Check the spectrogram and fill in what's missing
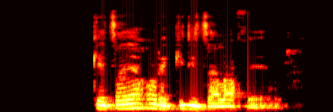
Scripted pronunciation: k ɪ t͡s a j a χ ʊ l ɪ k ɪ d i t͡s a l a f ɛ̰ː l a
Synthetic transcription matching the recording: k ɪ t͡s a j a χ ʊ ɾ ɪ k ɪ d i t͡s a l a f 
